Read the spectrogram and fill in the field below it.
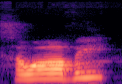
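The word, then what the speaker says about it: Soavi: by um Michel swvi I think you pronounce it saabi um he's he did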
